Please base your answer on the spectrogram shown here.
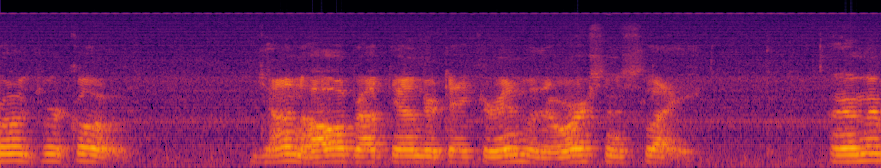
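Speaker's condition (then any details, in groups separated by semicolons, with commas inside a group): ALS; expects swallowing and breathing trouble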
